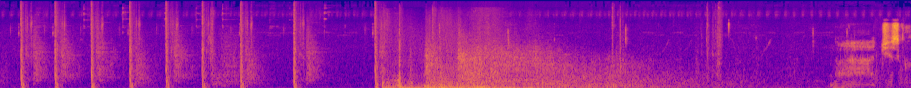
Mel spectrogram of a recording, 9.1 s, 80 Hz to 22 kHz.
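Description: Single-fire shots from a 553 assault rifle in Ghost Recon Breakpoint, about eight sharp evenly spaced reports followed by a long rumbling blast that slowly fades, then a few faint clicks.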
